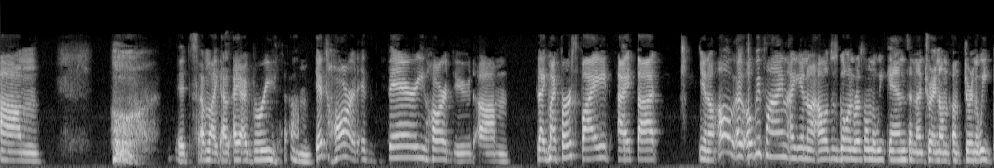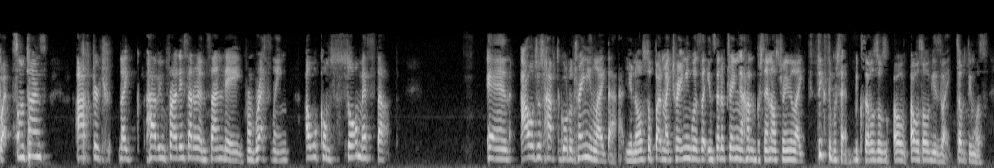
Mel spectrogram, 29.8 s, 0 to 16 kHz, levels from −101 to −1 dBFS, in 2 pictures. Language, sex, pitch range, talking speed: English, female, 195-250 Hz, 205 wpm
